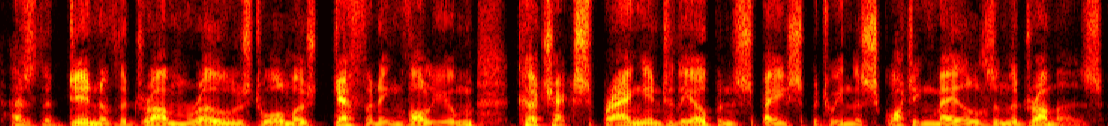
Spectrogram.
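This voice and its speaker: A man narrating a classic adventure novel as an audiobook, in a theatrical, measured and emphatic way. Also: medium pitch, pushed and bright, no room sound, studio quality.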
